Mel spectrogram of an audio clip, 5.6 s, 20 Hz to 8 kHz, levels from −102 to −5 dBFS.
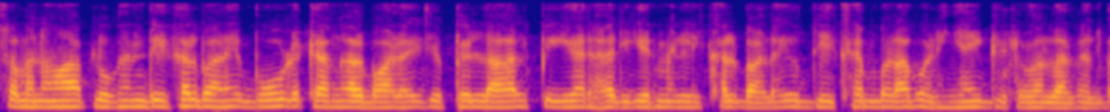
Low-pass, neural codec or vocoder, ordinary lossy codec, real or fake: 7.2 kHz; codec, 24 kHz, 3 kbps, HILCodec; none; fake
